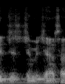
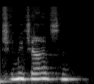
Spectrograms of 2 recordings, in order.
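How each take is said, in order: First: Said in the usual way. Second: JIMMY JOHNSON pitched way up and loud; extra on JIMMY JOHNSON. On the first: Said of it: "I didn't say just Jimmy Johnson". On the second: Shown as a demonstration. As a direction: punch up "Jimmy Johnson" with high, loud flair. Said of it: "Had to put a little bit of extra".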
